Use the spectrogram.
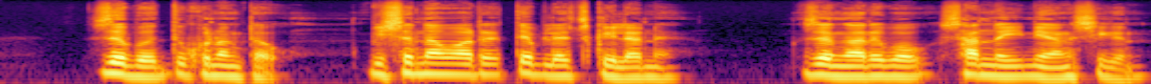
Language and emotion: Bodo, sad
